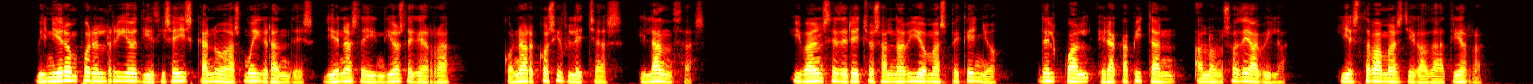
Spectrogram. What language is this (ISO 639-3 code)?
spa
